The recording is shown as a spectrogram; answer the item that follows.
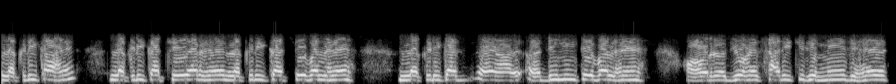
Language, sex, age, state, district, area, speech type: Hindi, male, 30-45, Uttar Pradesh, Jaunpur, rural, conversation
